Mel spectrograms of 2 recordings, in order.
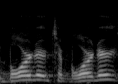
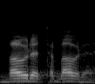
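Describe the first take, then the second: First: Said in the usual way. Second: "boda" without the r, open a at the end; local pronunciation. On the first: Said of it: "so it, they're boda bodas". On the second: Shown as a demonstration. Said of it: "they're boda bodas".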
